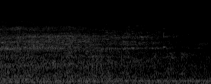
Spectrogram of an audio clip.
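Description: Faint steady outdoor background noise, a low hiss with a thin high steady tone through it, fading slightly towards the end.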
